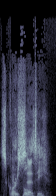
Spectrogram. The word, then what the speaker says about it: Scorsese: I think you said it wrong. I think Scorsese? – Yeah. True film aficionados say Scorsese.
